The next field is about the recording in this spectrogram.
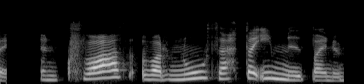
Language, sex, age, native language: Icelandic, male, 14, Icelandic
